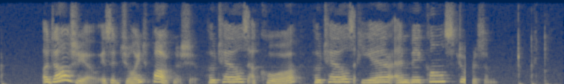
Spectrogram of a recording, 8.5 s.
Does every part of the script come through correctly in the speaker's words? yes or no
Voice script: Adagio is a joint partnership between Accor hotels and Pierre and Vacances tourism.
no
